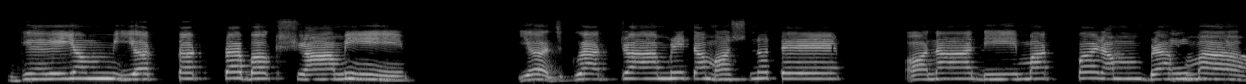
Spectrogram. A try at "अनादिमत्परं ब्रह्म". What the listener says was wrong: दी पे ज्यादा मत रुकिए, ह्रस्व है।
